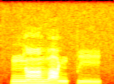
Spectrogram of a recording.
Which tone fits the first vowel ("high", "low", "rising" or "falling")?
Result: high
